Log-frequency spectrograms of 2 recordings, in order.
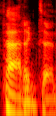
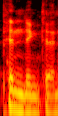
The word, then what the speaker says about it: Paddington: now, he mispronounced Paddington and he said Pendington.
